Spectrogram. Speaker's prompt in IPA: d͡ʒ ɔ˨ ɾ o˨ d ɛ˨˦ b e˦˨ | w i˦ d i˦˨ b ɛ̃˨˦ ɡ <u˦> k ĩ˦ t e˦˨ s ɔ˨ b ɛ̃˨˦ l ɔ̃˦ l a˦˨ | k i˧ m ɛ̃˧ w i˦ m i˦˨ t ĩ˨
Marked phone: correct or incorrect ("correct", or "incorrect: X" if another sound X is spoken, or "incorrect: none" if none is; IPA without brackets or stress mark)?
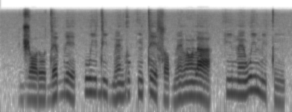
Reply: correct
